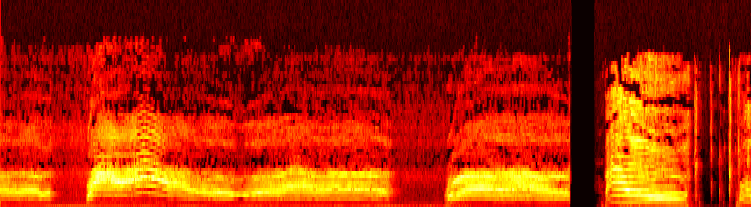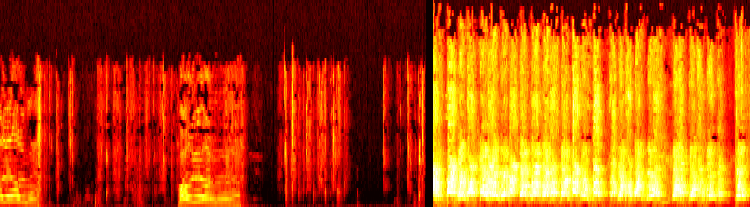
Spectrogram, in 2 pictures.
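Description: Cat yowling in long, wavering, drawn-out calls, then three short rising-and-falling meows. Near the end a loud, harsh, rasping noise takes over.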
